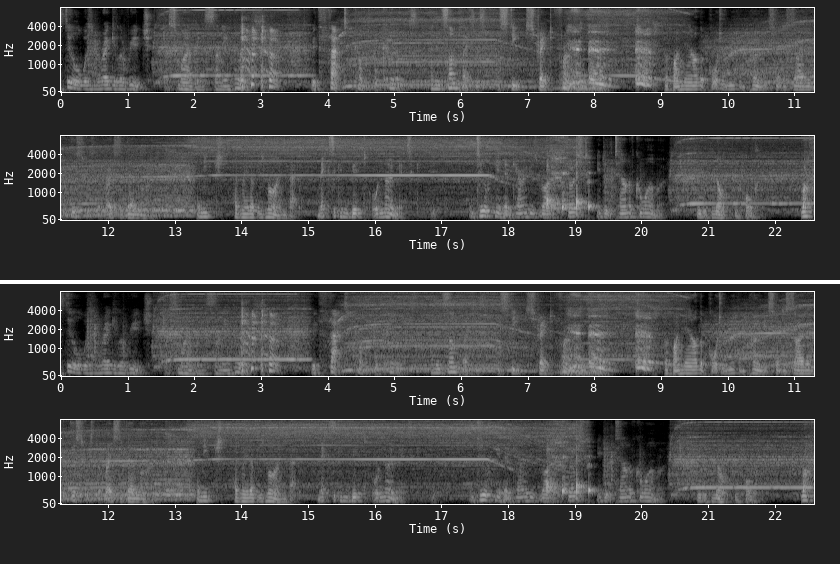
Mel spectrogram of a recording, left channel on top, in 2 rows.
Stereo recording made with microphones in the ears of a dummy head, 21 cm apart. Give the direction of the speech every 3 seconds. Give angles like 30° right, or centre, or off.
60° left, 50° left, 20° left, 30° right, 10° right, 40° left, 50° left, 50° left.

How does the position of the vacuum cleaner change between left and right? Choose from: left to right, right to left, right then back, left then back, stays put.
stays put.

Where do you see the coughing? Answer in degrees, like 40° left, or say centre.
10° left.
